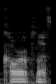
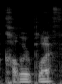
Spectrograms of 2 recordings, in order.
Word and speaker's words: choropleth: Easy way to remember choropleth map, what it is. Think choropleth, think colors. Because I always mispronounce it and say a colorpleth map. So it's easy to remember if you mispronounce it.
